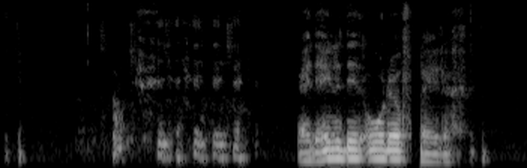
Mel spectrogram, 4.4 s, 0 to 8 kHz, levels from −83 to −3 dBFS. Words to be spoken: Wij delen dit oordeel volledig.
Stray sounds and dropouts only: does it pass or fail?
fail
